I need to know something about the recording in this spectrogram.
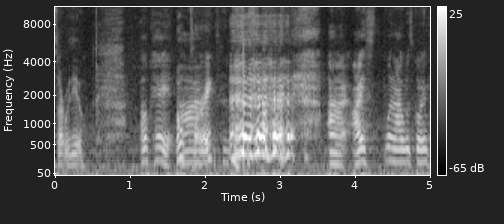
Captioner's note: laughs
